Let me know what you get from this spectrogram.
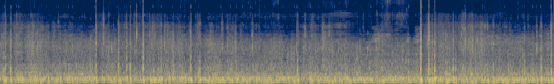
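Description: Fireworks display bursting: scattered sharp bangs, a few close together about a second in and a pair near the end, over a steady low rumble.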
